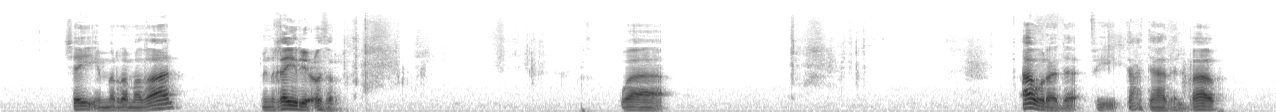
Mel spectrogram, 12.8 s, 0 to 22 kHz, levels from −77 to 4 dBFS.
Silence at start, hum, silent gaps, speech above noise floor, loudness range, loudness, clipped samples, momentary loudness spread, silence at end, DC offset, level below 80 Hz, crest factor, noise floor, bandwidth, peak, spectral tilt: 0.65 s; none; none; 42 dB; 9 LU; -20 LUFS; under 0.1%; 24 LU; 0.55 s; under 0.1%; -50 dBFS; 22 dB; -61 dBFS; 13.5 kHz; -2 dBFS; -6.5 dB/octave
